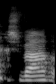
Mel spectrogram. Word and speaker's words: Hvar: Je crois qu'on prononce, c'est H-V-A-R. Var, ouais parce qu'on était à Split à ce moment-là, donc c'est la grande ville qui est en face de l'île.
